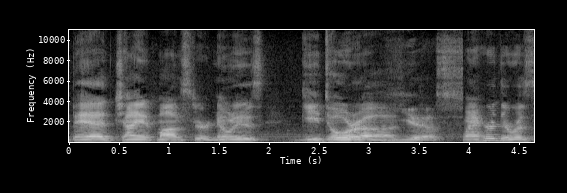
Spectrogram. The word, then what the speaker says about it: Ghidorah: it wrong is King Ghidorah I said King Ghidorah which is weird because in the American dub versions of some of the older movies it is King Ghidorah they say he's weird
